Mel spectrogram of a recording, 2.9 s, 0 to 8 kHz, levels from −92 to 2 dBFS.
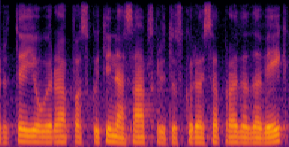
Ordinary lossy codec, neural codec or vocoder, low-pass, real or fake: Opus, 32 kbps; none; 7.2 kHz; real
